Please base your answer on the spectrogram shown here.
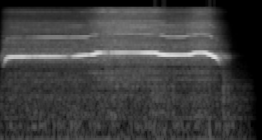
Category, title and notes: Sound effects > Objects / House appliances
WHSTMech-Blue Snowball Microphone, CU Boatswain Pipes, Secure or Pipedown Nicholas Judy TDC
A bosun whistle - Secure or pipe-down.
Blue-brand, whistle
